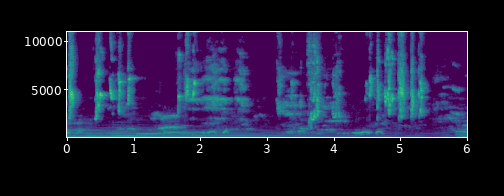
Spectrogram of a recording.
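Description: Fischer's lovebirds chattering: clusters of shrill, rapid chirps and squawks every second or so. Background music with long held notes plays under them.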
